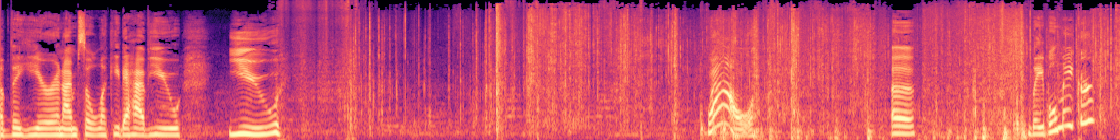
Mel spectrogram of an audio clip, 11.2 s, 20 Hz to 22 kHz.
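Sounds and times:
speech: 0.0s - 3.6s, 7.0s - 7.9s, 8.9s - 9.4s, 10.3s - 11.1s
wrapping paper crinkling and rustling as a gift is unwrapped: 2.8s - 11.1s.

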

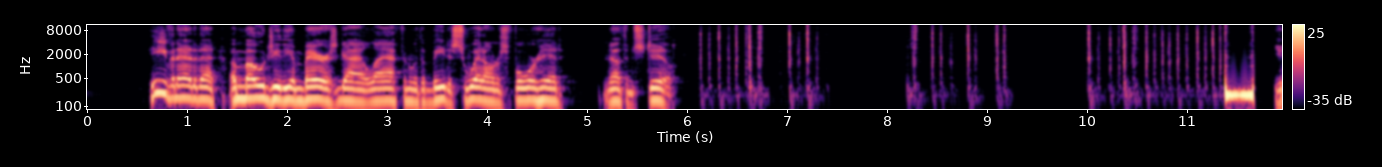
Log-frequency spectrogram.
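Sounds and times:
speech: 0.6s - 6.0s
typing on a computer keyboard with clammy fingers: 6.1s - 7.4s, 8.2s - 9.3s, 10.0s - 11.4s.

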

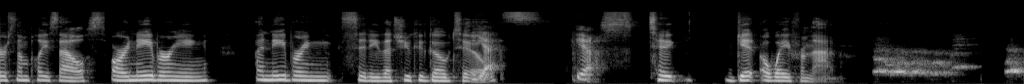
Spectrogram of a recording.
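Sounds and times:
speech: 0.0s - 5.1s, 5.7s - 8.4s
dogs barking at a front door: 8.8s - 10.2s.

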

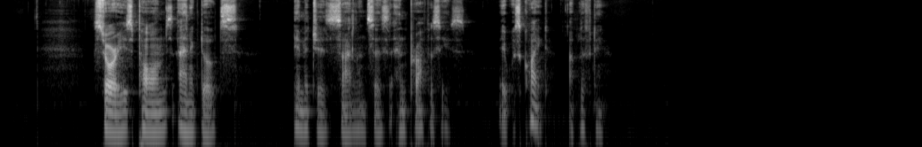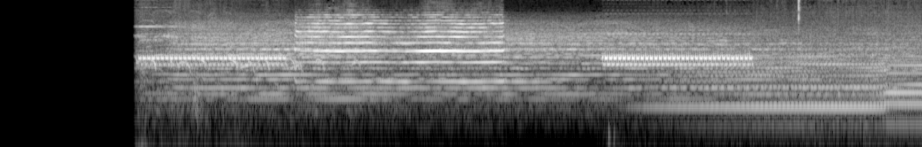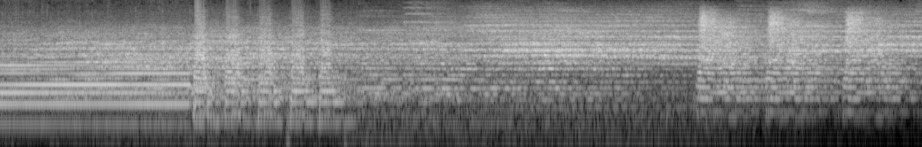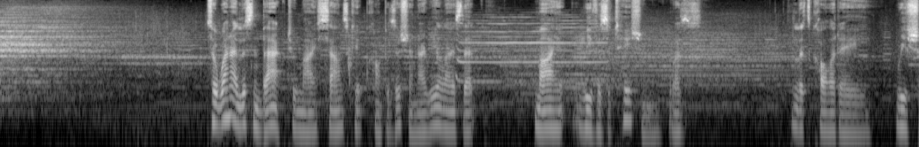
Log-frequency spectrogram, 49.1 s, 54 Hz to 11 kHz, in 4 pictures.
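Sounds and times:
speech: 1.3s - 3.2s, 3.9s - 8.1s, 39.7s - 46.3s, 47.4s - 49.1s
sustained horn and whistle tones: 14.1s - 47.6s
rumbling train-like noise: 19.1s - 49.1s.

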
